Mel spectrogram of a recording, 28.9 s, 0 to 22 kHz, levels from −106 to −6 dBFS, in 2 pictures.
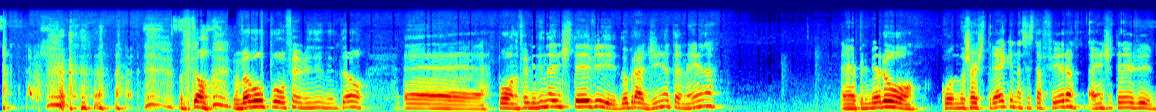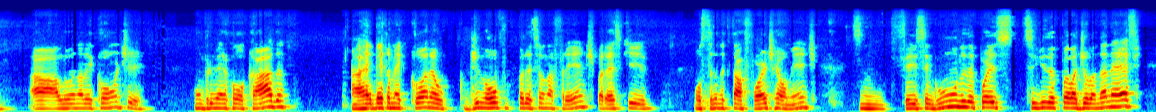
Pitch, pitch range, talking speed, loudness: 170 Hz, 150-190 Hz, 110 wpm, -19 LUFS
